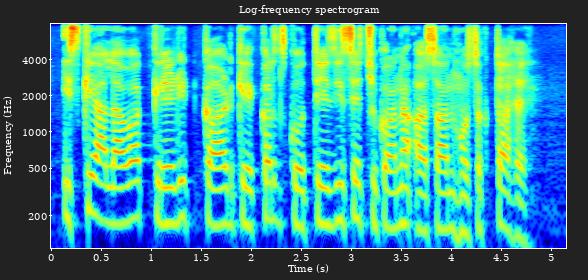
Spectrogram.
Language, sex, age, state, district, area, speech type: Urdu, male, 30-45, Uttar Pradesh, Muzaffarnagar, urban, read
